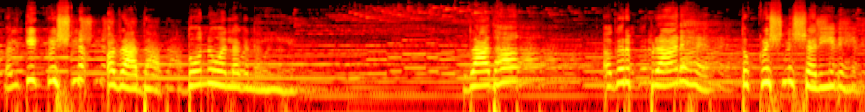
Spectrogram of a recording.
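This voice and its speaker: High-voiced woman telling a devotional story. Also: takes it slowly, pauses often, over music. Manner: emotive, dramatic storytelling.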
